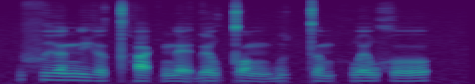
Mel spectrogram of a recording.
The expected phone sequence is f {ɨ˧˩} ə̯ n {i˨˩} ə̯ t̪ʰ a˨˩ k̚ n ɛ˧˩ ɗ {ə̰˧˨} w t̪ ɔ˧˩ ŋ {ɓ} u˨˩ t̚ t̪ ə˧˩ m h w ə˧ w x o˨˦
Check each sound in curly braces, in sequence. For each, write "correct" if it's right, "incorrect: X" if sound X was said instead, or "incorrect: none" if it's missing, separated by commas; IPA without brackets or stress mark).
incorrect: ɨ˧, correct, incorrect: ə˧, correct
